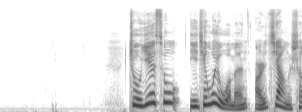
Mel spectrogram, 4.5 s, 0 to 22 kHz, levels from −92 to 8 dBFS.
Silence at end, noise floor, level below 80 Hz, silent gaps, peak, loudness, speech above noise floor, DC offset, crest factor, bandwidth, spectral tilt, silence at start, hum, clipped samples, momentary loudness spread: 0 s; -77 dBFS; -66 dBFS; none; -10 dBFS; -25 LUFS; 52 dB; under 0.1%; 16 dB; 15.5 kHz; -6 dB/octave; 1.95 s; none; under 0.1%; 7 LU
